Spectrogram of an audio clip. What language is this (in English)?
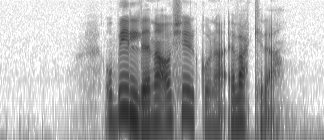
Swedish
